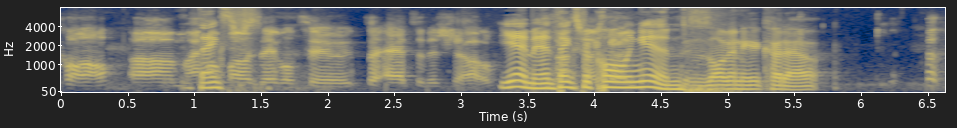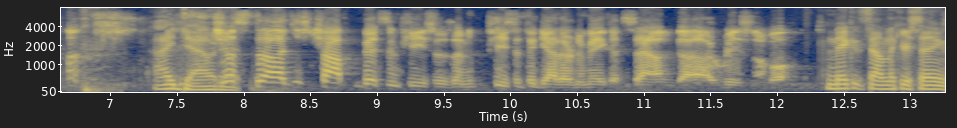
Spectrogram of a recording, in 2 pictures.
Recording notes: A few guests call in during this party episode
